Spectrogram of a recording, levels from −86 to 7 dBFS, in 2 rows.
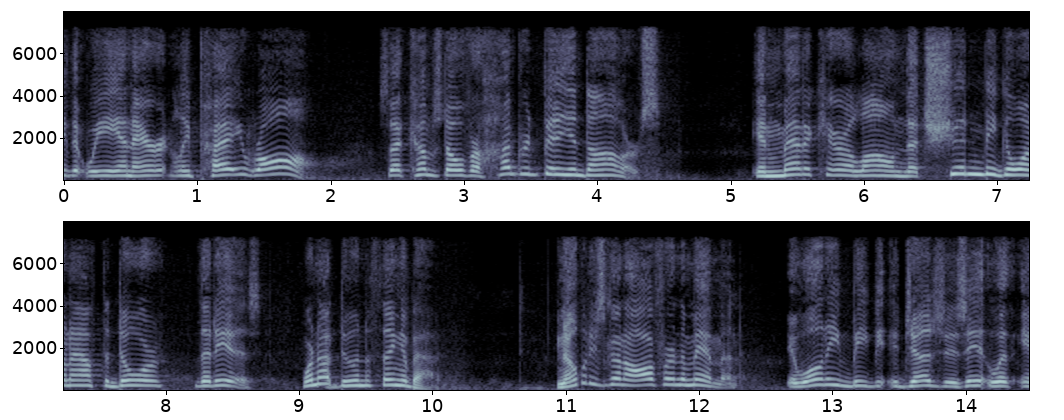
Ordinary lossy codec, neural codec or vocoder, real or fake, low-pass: MP3, 64 kbps; codec, 16 kHz, 1 kbps, X-Codec, HuBERT features, trained on LibriSpeech; fake; 7.2 kHz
